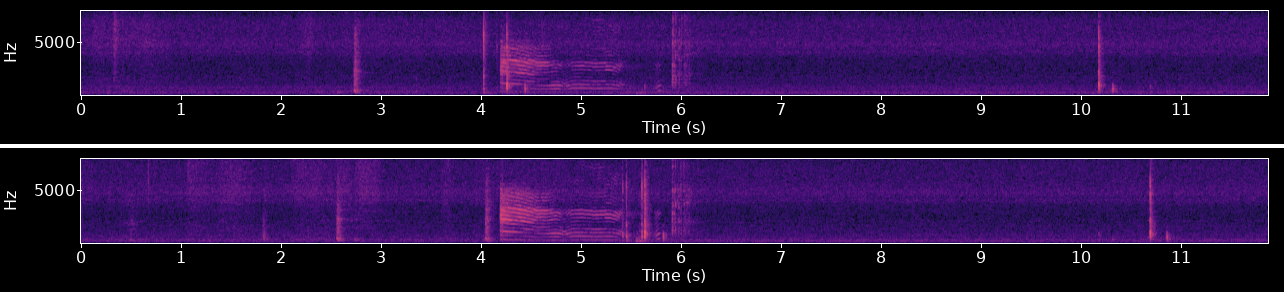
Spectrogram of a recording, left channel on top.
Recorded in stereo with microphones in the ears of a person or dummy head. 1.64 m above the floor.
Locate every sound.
4.2 s a baby crying: 40° right (ahead or behind), 2.0 m
5.9 s a camera shutter: 20° right (ahead or behind), 6.5 m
